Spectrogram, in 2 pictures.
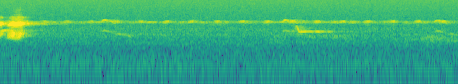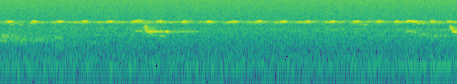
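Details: Night chorus of tree frogs at a forest pond in north-east Italy, mid-April, heard softly as a steady high buzzing trill, with a sharp knock at the start and a short whistled note about every three seconds.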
